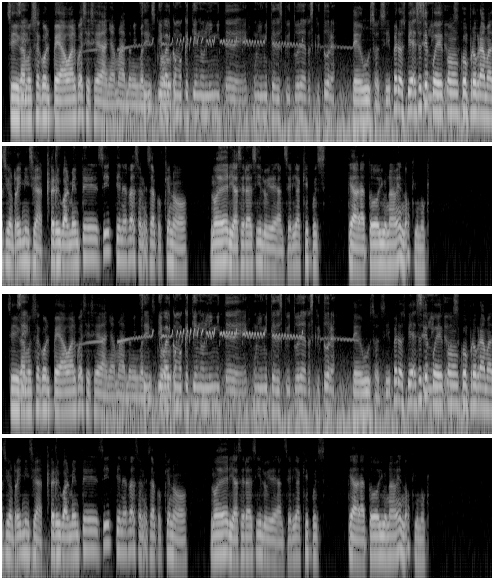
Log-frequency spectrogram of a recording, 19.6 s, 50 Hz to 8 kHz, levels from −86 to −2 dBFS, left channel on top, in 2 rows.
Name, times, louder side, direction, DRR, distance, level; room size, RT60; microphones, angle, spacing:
voice 1, 0.1-3.5 7.0-13.5 14.0-16.2 16.7-18.4, left 3 dB, 50° left, 0.5 m, -29 dB
Bird, 1.5-2.1 2.3-6.0 6.3-7.2, right 7 dB, 80° right, 1.6 m, -44 dB
Aircraft, 1.9-11.4, equal, 30° left, 3.3 m, -41 dB
voice 2, 2.8-6.7 8.4-9.0, equal, 5° right, 2.1 m, -34 dB
open air
head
